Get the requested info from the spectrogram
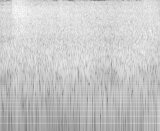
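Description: Off-road dirt bike engine running hard, under a loud, even rushing noise that eases off near the end.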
